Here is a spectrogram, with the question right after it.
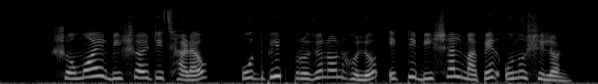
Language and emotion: Bengali, neutral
